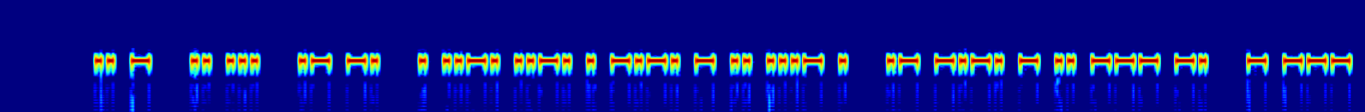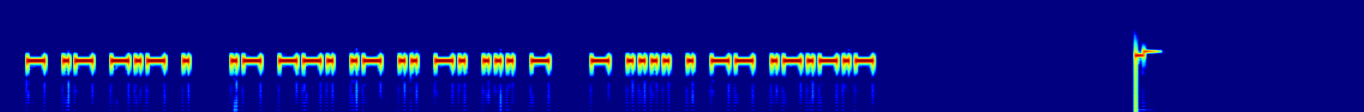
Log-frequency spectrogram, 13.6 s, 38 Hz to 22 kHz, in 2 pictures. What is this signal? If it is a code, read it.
Morse code, heard as a keyed tone, about 40 wpm, 700 Hz. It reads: IT IS AN EFFECTIVE ACTION TO TAKE AGAINST THEM.
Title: Sentences from Top 1000 Words - Review Part 6 - 40wpm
